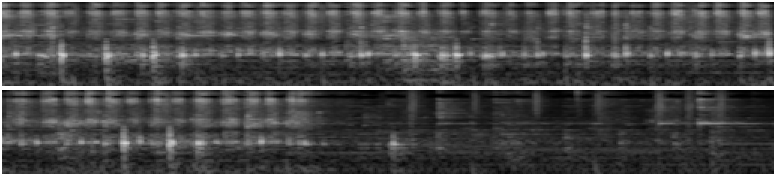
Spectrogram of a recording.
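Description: Eggs being beaten briskly by hand in a cut-glass bowl, the utensil rubbing and ticking against the glass in rapid, regular strokes. The beating stops suddenly about seven seconds in, followed by a few light clicks.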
